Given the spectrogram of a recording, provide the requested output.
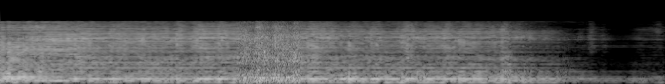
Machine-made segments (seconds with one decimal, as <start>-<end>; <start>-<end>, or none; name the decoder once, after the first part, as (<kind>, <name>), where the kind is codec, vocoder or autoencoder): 0.0-2.4 (vocoder, HiFi-GAN); 3.0-6.7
